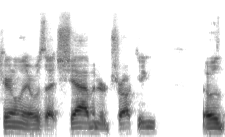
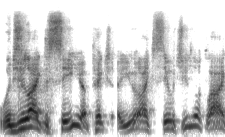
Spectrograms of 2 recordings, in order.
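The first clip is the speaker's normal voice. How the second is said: put-on Eastern North Carolina Southern accent, pitched higher; 9 semitones higher than usual. Retelling what the nurse said after stitching up: Faye's deep Eastern North Carolina Southern accent. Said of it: "in her deep, you know, Eastern North Carolina Southern accent".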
